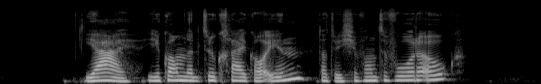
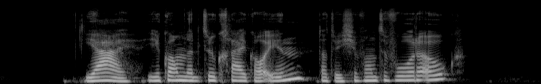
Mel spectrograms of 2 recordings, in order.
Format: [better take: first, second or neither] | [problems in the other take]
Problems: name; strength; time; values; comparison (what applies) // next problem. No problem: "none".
neither | none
